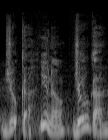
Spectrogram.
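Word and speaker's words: yuca: And I remember the street I was staying in was Yucca Street. – Right. – But in Puerto Rico, in Spanish, we pronounce it Yucca.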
